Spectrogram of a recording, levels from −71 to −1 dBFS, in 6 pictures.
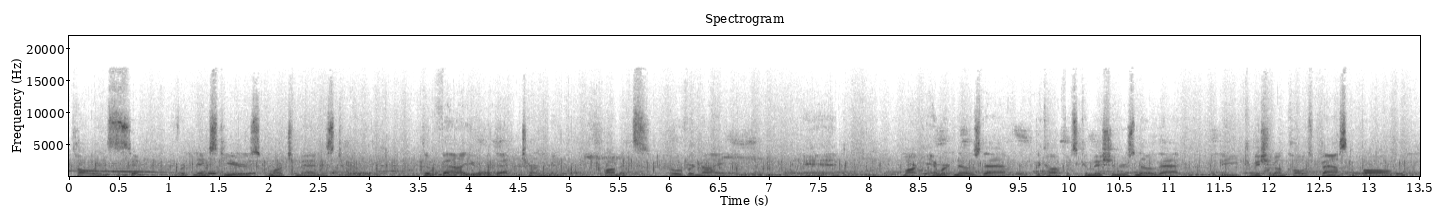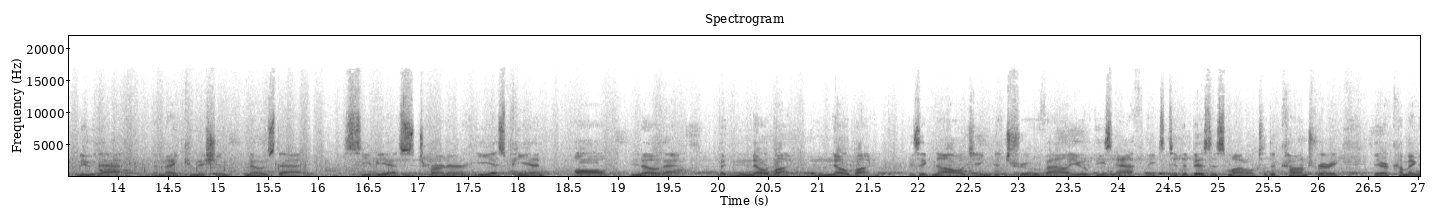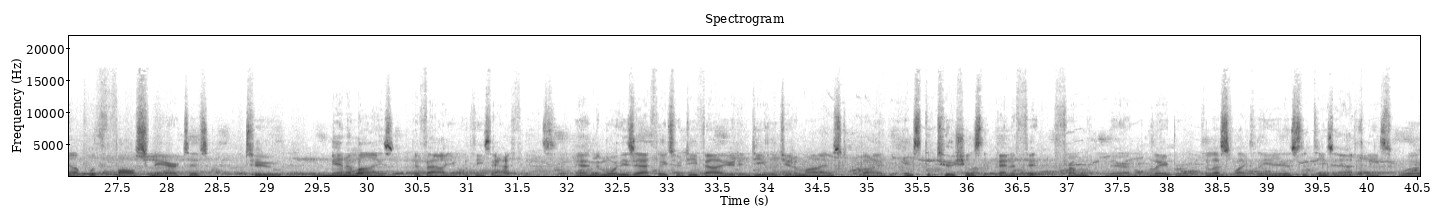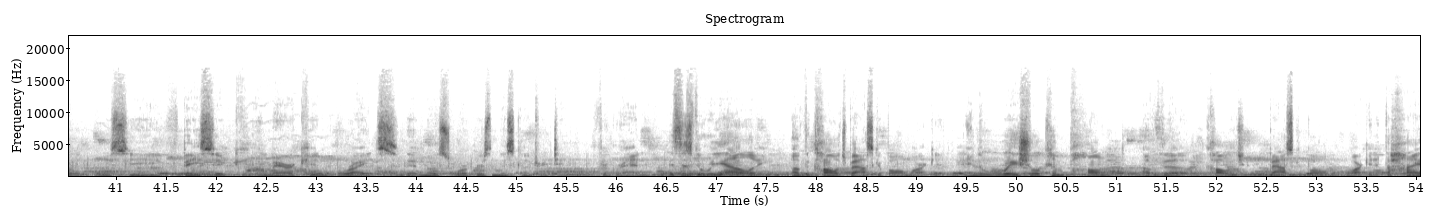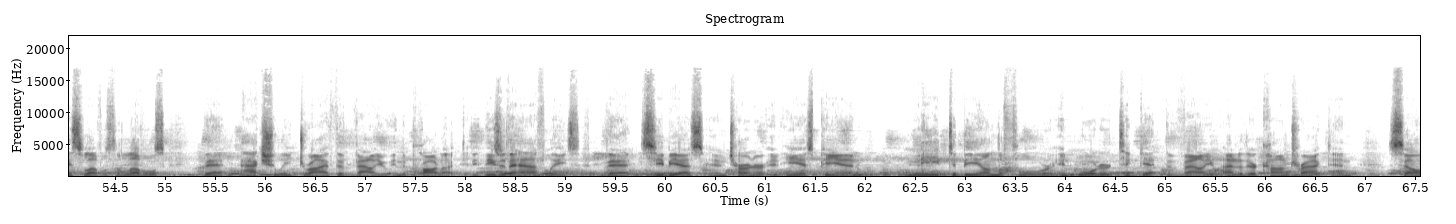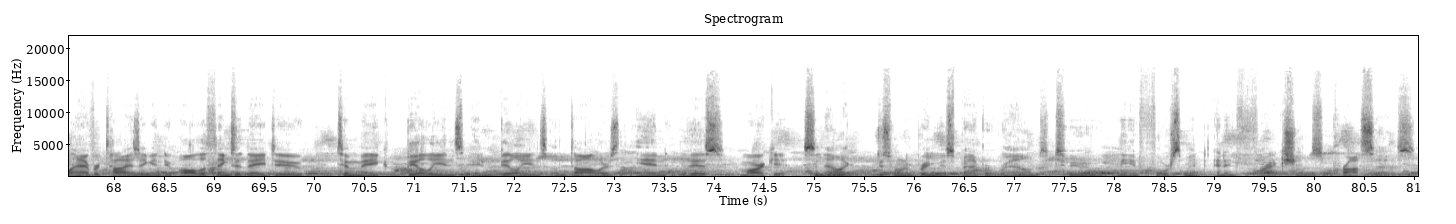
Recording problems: chatter from many people; loud; throughout; 4 dB below the speech

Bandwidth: 17 kHz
